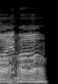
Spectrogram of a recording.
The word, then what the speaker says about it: Lima: It's Is it Lima? Lima. Oh, like the Yeah, bean? like the bean.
